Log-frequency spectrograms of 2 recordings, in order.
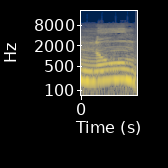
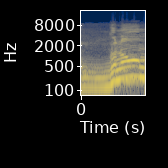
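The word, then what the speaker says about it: gnome: ये जी साइलेंट है। इसे हम क्या पढ़ेंगे? नोम पढ़ेंगे। क्या पढ़ेंगे? नोम पढ़ेंगे। गनोम मत पढ़ना। गलत हो जाएगा।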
